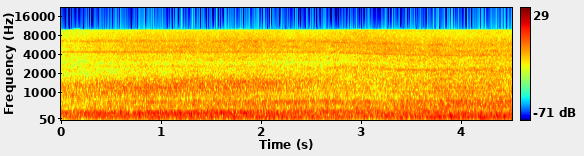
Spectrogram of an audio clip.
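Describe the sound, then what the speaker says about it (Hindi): An F-16 fighter jet landing on a highway, heard as a steady, loud, broadband jet engine roar that holds constant throughout with no voices. "ये तस्वीरें हम आपको दिखा रहे हैं हाईवे पर कैसे F-16 विमान को उतारा गया है"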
